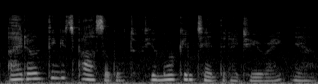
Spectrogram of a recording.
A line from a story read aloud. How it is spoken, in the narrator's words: she murmured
